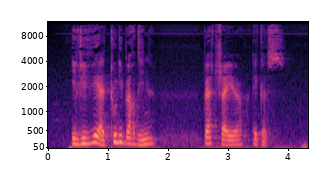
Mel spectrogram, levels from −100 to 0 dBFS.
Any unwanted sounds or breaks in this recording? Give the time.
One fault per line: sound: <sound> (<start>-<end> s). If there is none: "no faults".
no faults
